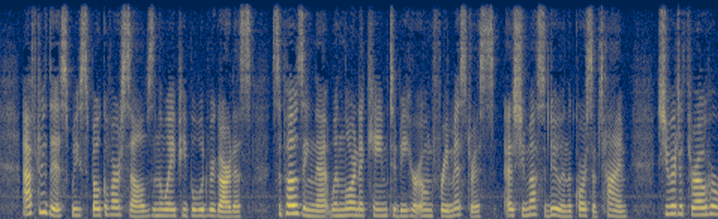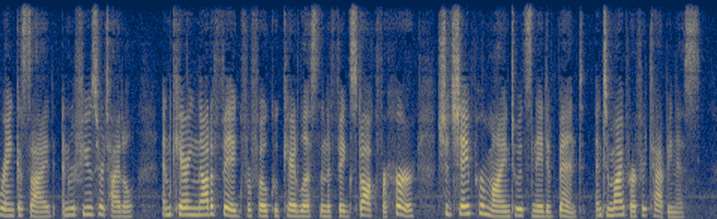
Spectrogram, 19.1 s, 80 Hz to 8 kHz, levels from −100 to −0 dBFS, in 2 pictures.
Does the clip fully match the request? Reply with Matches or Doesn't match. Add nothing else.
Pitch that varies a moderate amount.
Matches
